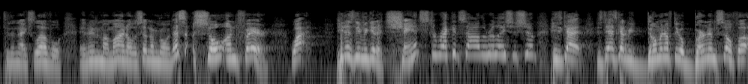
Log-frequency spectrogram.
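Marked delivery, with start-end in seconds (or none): 2.3-10.0 retold outburst, higher and louder at first; angry protest. Youth pastor inwardly railing at the father's death, angry. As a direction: protest the unfairness, pitch jumping up. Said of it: "I'm just angry at the scenario".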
